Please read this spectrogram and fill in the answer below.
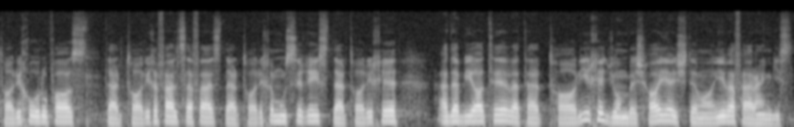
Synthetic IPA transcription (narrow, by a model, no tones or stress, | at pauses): t̪ʰɒːɾiːxeoɾuːpʰɒːst̪ | d̪̥æɾt̪ʰɒːɾiːxefælsæfæst̪d̪æɾt̪ʰɒːɾiːxemuːsiːɣiːst̪d̪æɾt̪ʰɒːɾiːxe | æd̪æbijɒːt̪ʰevæd̪ʰæɾt̪ʰɒːɾiːxed͡ʒombe̞ʃhɒːjeːʃt̪e̞mɒːiːvæfæɾhæŋɟiːst̪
